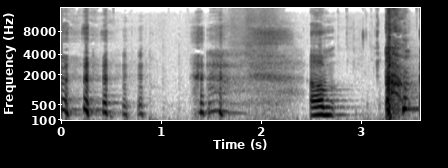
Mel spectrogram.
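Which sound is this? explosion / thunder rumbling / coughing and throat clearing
coughing and throat clearing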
